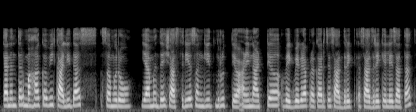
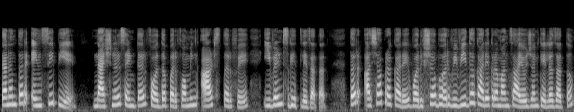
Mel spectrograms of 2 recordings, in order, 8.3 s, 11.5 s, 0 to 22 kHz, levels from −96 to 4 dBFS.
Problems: constant background noise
